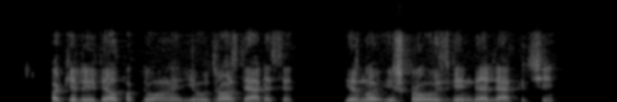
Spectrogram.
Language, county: Lithuanian, Vilnius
